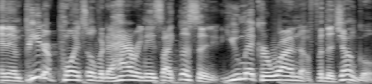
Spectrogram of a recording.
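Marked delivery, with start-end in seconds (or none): none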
